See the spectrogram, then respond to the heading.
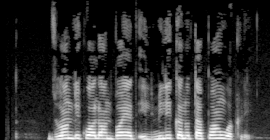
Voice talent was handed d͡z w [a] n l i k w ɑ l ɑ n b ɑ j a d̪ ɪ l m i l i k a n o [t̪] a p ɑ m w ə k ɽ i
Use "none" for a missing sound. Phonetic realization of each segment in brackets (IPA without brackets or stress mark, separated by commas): ɑ, t̪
